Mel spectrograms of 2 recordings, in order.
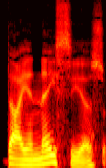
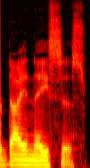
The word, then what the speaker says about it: Dionysus: Dionysius, or Dionysus, depending on which pronunciation of that you want to take.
